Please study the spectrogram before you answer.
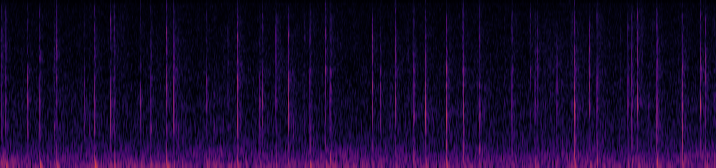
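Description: A small red and white cardboard playing card box, closed and apparently holding cards, is tapped and scratched with fingernails. Quick, dry clicks and taps come in a rapid, irregular patter, each dying almost at once with a bright papery edge. Soft scratching and a faint low hum run underneath.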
